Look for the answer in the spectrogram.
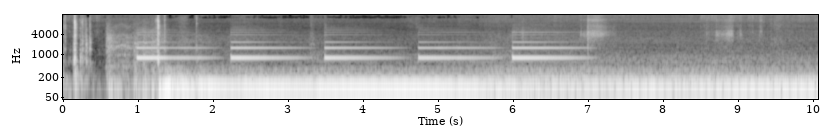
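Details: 2017 RAM 5.7 Hemi V8, just after installing a Mopar cold air intake (77070023AD): catches quickly and settles into a smooth, even, quiet idle under a repeating door chime. Normal idle.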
